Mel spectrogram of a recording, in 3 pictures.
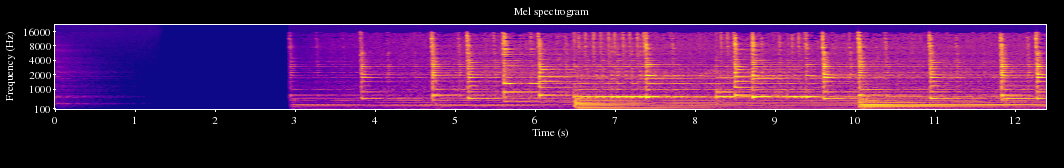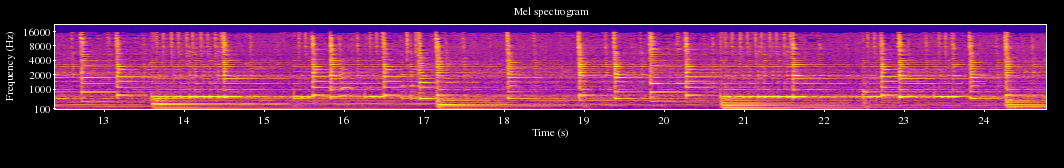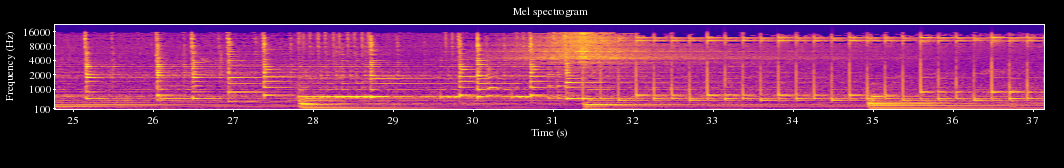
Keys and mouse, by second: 12.6 middle click, 12.7 click, 12.8 middle click, 13.5 middle drag, 16.7-17.7 drag, 18.0-19.9 middle drag, 20.0-22.3 middle drag, 23.5 middle drag.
